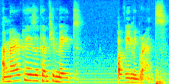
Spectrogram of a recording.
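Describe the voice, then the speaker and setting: A middle-aged woman from Brazil with a Brazilian Portuguese accent, Portuguese being her first language, giving reflective, earnest interview answers and pausing to search for words. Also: medium pitch, a little hiss or hum, low-quality recording.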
